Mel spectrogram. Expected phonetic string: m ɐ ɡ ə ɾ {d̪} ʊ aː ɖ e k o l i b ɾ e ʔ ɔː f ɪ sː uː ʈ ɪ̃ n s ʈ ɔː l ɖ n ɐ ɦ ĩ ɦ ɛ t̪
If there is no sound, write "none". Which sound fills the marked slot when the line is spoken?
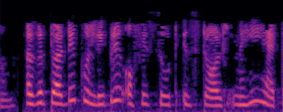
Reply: t̪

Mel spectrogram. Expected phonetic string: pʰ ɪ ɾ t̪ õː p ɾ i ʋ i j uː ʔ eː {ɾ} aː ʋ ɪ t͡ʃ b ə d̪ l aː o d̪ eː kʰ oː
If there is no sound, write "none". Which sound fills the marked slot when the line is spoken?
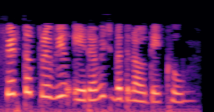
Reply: ɾ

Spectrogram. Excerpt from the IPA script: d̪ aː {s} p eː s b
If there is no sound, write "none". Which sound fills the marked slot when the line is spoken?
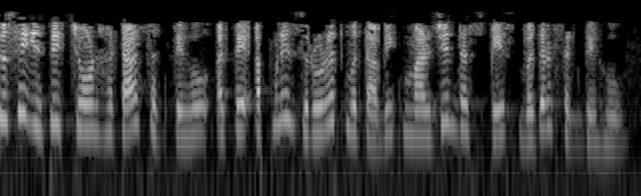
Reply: s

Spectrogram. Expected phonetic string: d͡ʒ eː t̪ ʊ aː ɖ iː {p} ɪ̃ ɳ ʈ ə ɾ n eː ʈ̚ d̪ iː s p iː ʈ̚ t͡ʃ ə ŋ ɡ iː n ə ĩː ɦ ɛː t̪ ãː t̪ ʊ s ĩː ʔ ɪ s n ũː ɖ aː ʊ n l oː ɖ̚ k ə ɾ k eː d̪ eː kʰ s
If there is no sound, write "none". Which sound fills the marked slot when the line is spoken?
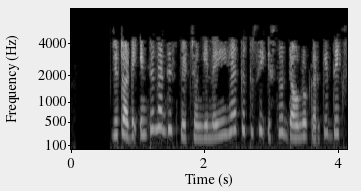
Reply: ʔ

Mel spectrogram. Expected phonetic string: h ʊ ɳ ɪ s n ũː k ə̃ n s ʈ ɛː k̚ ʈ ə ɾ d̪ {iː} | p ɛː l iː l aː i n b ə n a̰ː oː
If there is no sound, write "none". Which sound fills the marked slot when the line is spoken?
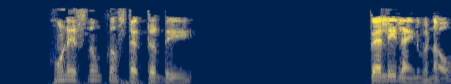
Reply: iː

